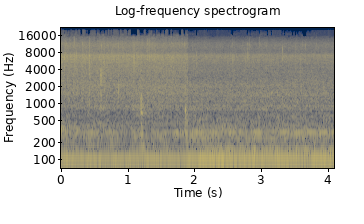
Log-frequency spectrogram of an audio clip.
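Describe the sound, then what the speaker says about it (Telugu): Chopped onions frying in a pan for a dhaba-style egg keema curry, giving a dense, steady sizzle that stays loud and close throughout, with a few faint stirring clicks and no talking. "ఉల్లిపాయలు ఇక్కడ వేగిపోవాలండి"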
